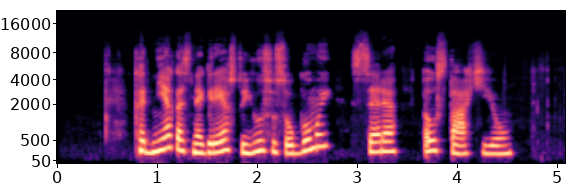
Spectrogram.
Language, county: Lithuanian, Vilnius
